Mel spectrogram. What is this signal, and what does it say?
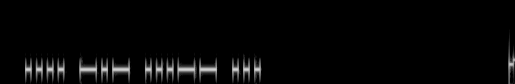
Morse code, heard as a keyed tone, about 22 wpm, 690 Hz. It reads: HK3S
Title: DXCC-100 Call Signs - 4 Characters - 22wpm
